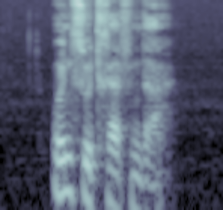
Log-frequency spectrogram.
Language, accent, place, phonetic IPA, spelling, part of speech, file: German, Germany, Berlin, [ˈʊnt͡suˌtʁɛfn̩dɐ], unzutreffender, adjective, De-unzutreffender.ogg
- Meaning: 1. comparative degree of unzutreffend 2. inflection of unzutreffend: strong/mixed nominative masculine singular 3. inflection of unzutreffend: strong genitive/dative feminine singular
